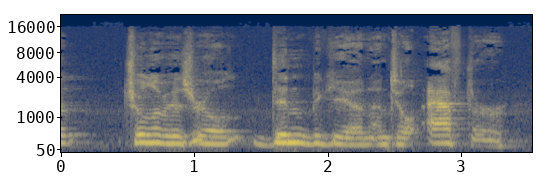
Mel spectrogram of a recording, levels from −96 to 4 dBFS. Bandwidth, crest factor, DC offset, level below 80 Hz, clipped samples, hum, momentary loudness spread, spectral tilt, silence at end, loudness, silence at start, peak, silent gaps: 16.5 kHz; 18 dB; under 0.1%; -60 dBFS; under 0.1%; none; 12 LU; -4.5 dB/octave; 0.15 s; -20 LUFS; 0 s; -2 dBFS; none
